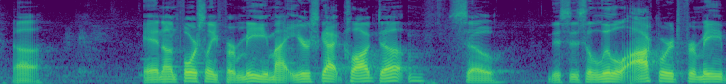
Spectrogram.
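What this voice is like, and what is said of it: Slightly deeper, congested voice. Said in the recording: “my voice sounds a little different ... My allergies hit this week, and so I may sound a little deeper ... I hope that my voice is not too distracting”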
